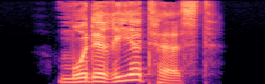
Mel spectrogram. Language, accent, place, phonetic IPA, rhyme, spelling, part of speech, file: German, Germany, Berlin, [modəˈʁiːɐ̯təst], -iːɐ̯təst, moderiertest, verb, De-moderiertest.ogg
- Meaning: inflection of moderieren: 1. second-person singular preterite 2. second-person singular subjunctive II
